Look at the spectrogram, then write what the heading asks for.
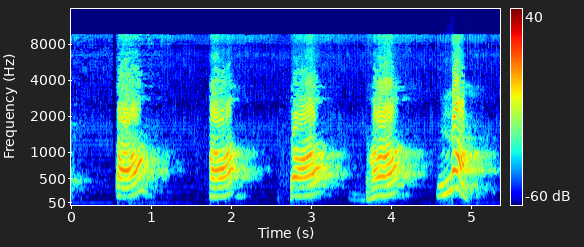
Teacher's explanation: सब का उच्चारण दांत से हो रहा है देखो त बोलने में जी कहा लग रही है दांत में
